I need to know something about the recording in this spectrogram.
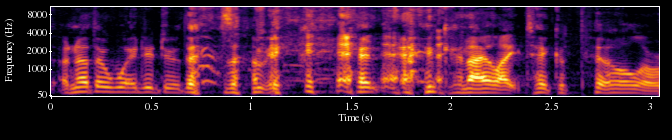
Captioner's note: laughs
